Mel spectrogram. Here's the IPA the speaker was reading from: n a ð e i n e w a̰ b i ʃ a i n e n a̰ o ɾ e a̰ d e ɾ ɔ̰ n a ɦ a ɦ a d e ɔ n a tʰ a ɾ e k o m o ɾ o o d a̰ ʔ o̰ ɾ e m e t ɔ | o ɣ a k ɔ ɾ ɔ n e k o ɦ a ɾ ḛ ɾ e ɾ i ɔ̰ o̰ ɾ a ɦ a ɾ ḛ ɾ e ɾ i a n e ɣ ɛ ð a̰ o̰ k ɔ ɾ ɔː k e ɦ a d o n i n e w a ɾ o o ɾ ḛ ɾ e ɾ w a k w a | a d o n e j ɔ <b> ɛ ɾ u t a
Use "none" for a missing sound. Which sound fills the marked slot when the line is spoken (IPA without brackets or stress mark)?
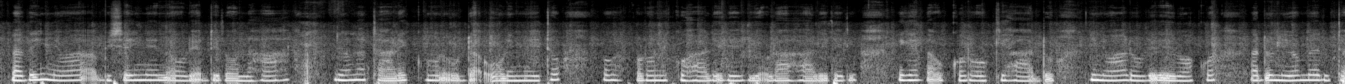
m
